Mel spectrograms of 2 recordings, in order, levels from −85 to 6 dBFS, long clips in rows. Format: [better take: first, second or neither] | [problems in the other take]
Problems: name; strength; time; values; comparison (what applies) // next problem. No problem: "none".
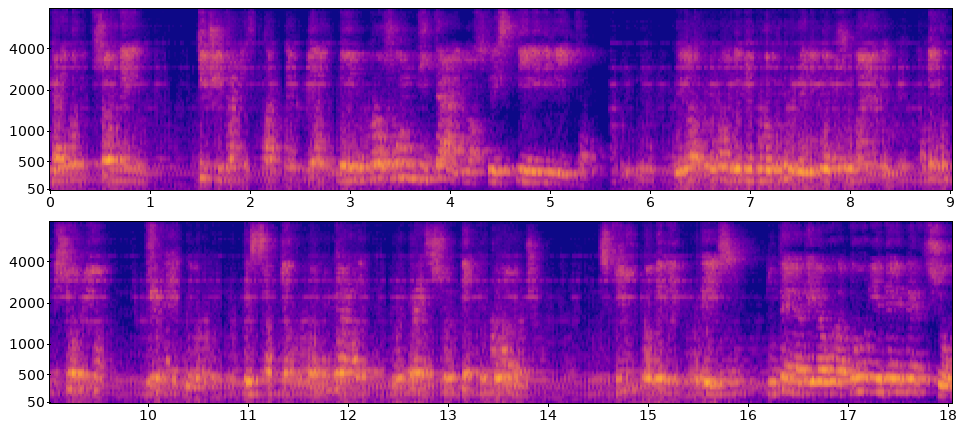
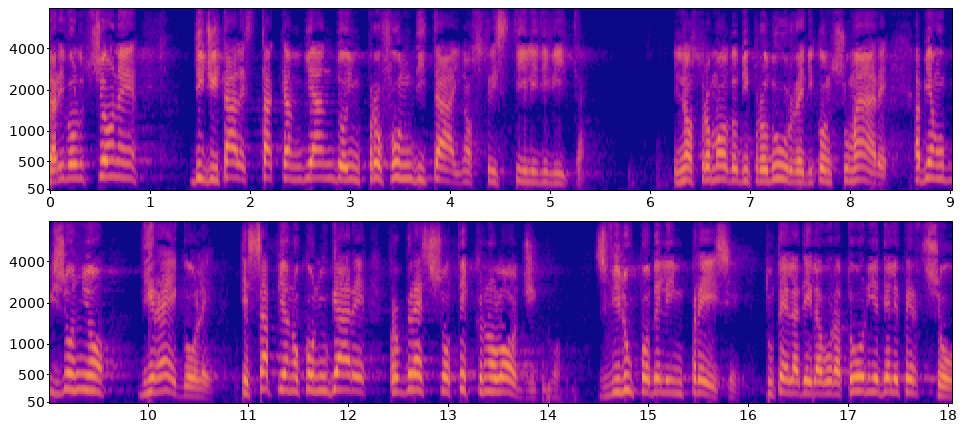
second | noise reduction (neural separator model SepFormer DNS4)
